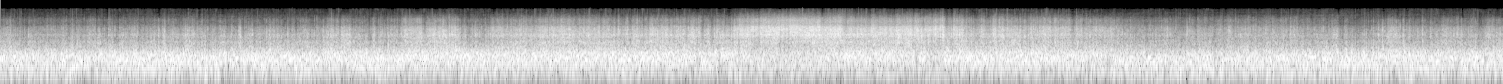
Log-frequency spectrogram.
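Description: Wind roars loudly across a microphone outdoors.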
